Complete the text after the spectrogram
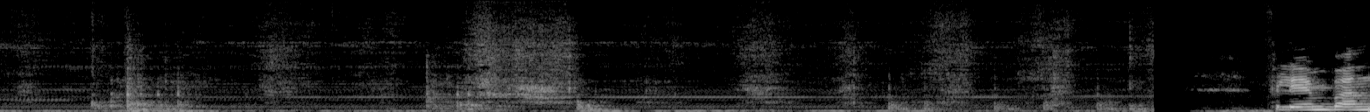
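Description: A wooden spatula scrapes and stirs crumbly food in a pan.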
